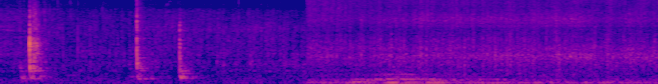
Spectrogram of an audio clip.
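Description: A metal spatula knocks three times against a metal pan while stirring thick beef stew, the first knock the loudest. About three seconds in, a steady sizzling hiss of the stew simmering begins, with a low hum under it.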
